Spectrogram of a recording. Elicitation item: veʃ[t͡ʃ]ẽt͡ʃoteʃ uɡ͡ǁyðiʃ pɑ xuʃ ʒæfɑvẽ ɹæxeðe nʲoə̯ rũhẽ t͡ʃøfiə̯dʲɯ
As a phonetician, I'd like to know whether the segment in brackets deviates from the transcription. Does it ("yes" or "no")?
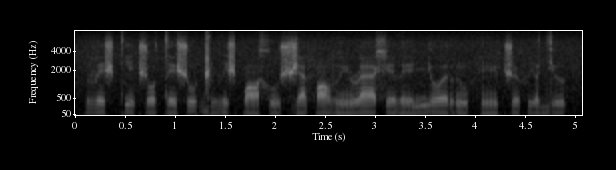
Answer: yes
